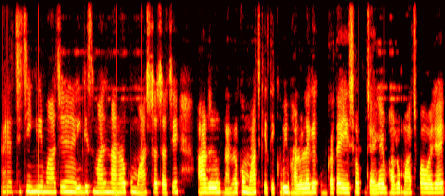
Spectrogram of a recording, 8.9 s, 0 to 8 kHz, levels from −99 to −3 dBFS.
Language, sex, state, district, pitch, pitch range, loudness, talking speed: Bengali, female, West Bengal, Kolkata, 180 Hz, 175-195 Hz, -18 LUFS, 175 wpm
